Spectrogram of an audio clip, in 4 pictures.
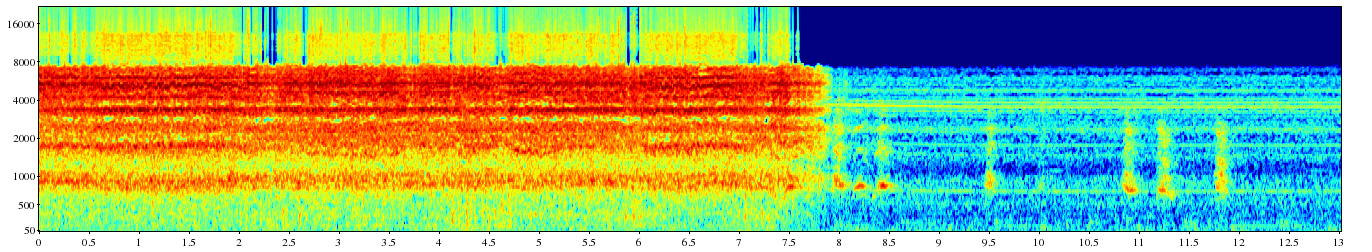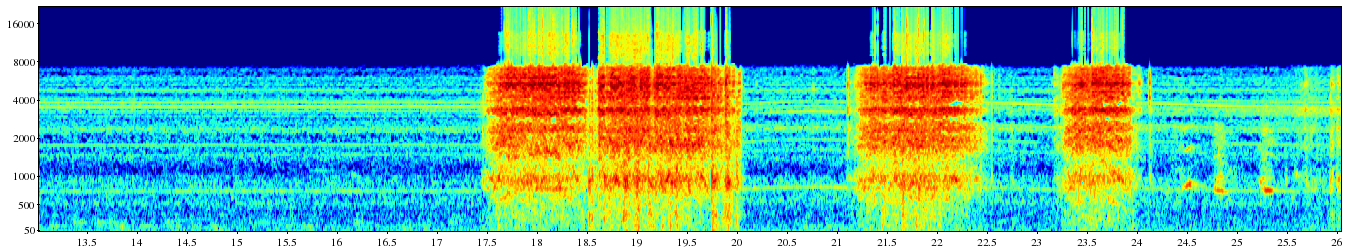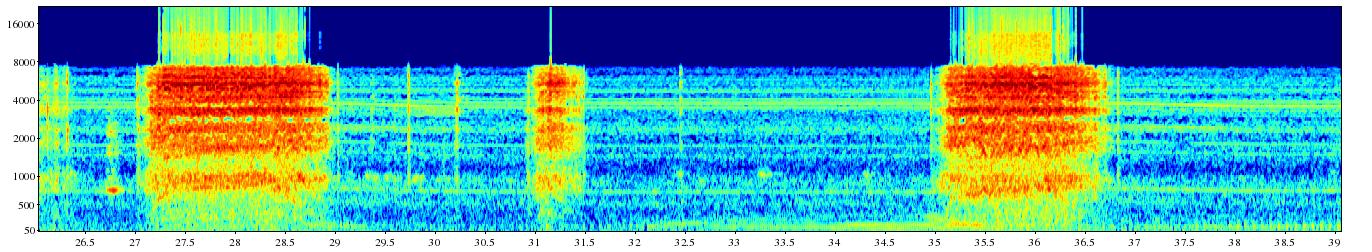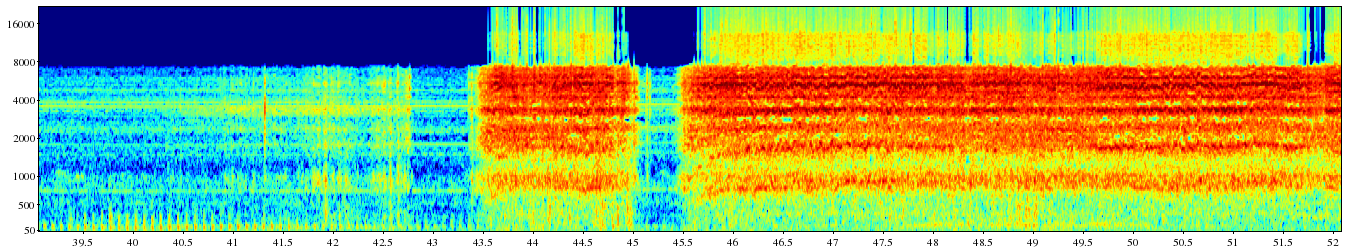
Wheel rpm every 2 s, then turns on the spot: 220, 210, 220, 170, 0, 0, 0, 0, 20, 150, 60, 60, 10, 70, 80, 0, 0, 60, 40, 0, 0, 40, 130, 210, 220, 220.
22-26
